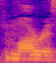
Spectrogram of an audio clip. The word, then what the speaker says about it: Morse: It's not, I said Morse code. Morris. Morris. That's how you say it where I come from in New York.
